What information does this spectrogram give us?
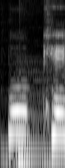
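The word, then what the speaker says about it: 風景: 단어를 좀 알아보면 음독은 이제 K라고 읽어요. 훈독은 없습니다. 그래서 음독 단어 한번 알아볼게요. 그래서 이거는 풍경이라고 해서 후케 하면 풍경을 말해요.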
